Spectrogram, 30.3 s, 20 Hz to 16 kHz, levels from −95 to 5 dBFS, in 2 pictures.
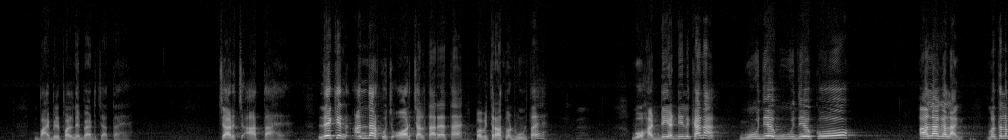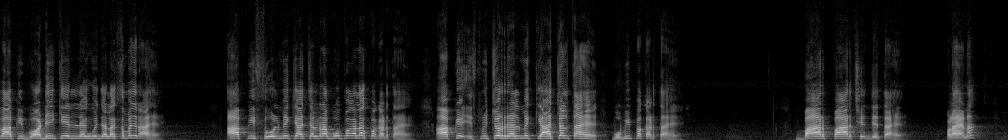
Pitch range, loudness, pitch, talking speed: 185-255 Hz, -28 LUFS, 235 Hz, 135 wpm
